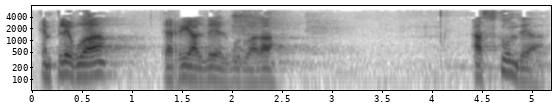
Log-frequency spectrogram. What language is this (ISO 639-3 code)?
eus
